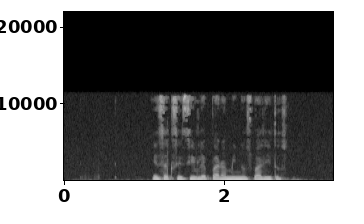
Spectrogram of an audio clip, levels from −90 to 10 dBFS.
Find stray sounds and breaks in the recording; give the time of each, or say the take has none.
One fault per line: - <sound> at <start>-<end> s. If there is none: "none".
none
